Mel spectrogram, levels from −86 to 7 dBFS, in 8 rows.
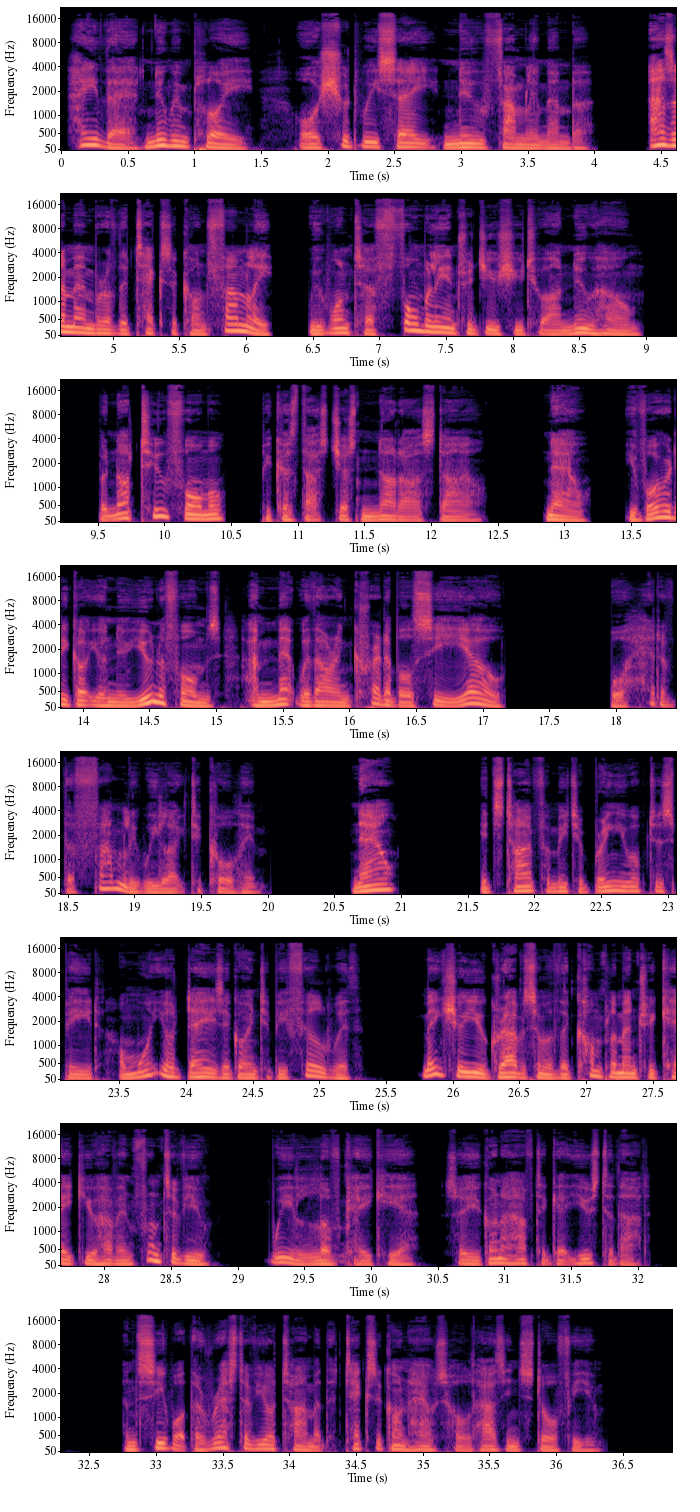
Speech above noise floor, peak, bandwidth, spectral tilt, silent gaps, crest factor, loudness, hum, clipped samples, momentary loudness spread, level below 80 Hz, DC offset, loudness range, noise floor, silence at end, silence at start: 66 dB; -2 dBFS; 19 kHz; -5.5 dB/octave; 4.11-4.15 s, 4.29-4.33 s, 10.60-10.64 s, 17.36-17.42 s; 16 dB; -20 LUFS; none; under 0.1%; 10 LU; -38 dBFS; under 0.1%; 4 LU; -85 dBFS; 0.55 s; 0.05 s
